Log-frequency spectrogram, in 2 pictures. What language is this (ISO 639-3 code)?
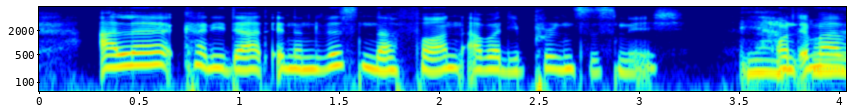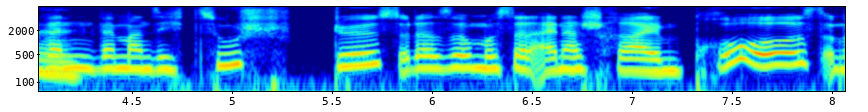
deu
